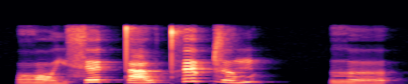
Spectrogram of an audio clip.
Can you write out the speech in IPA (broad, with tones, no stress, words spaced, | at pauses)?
ɣɔ˧˩jsɛ˦˥t̚ t̪a˨˦wt̪ʰɛ˦˥p̚zə˨˦m | ɣəː˧˩˨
